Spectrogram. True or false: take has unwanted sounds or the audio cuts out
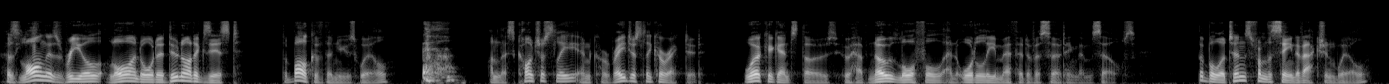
true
